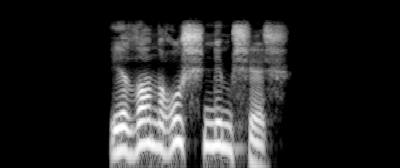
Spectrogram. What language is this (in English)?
Kabyle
